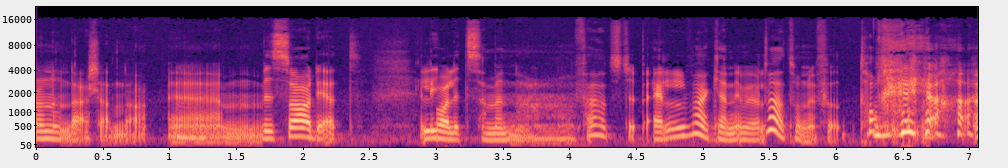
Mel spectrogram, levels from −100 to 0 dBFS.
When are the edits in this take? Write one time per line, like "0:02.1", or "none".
0:01.7
0:03.0
0:05.5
